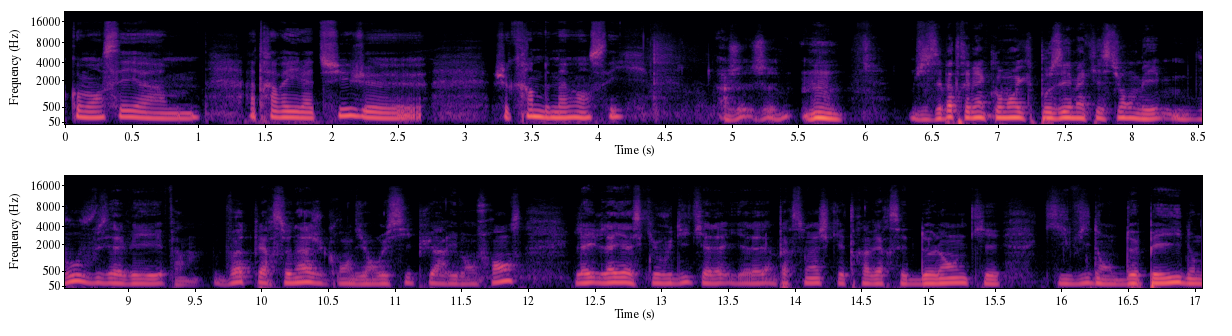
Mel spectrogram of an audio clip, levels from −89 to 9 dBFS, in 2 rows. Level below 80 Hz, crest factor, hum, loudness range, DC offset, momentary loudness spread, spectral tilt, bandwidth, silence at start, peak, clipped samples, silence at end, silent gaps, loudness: -56 dBFS; 18 dB; none; 6 LU; under 0.1%; 15 LU; -6.5 dB/octave; 16.5 kHz; 0.05 s; -16 dBFS; under 0.1%; 0 s; none; -34 LUFS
